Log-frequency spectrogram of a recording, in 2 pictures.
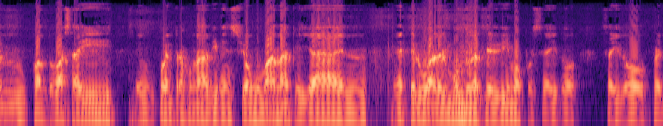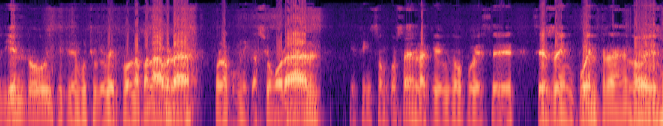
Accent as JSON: {"language": "Spanish", "town": "Tangier", "region": "Tanger-Tetouan-Al Hoceima", "country": "Morocco", "tie": "born or raised there", "also_born_or_lived": "Granada", "moved": "as an adult", "said": "Bueno, yo efectivamente nací en Tánger, viví los 18 primeros años de mi vida ahí y después me fui a estudiar a Granada, pero bueno, mi casa, la casa de mis padres, la casa familiar, digamos, estaba en Tánger"}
